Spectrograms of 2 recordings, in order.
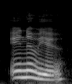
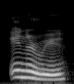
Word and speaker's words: interview: Interview, international, advantage. So here in all of these words, I'm not pronouncing the T, I'm not pronouncing the T sound, and I'm telling it as itself, okay? Interview, international, advantage.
